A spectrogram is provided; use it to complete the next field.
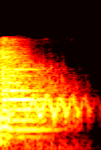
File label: Gong Boing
